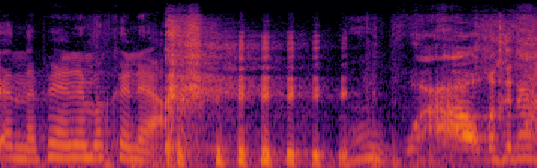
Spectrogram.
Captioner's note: laughing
